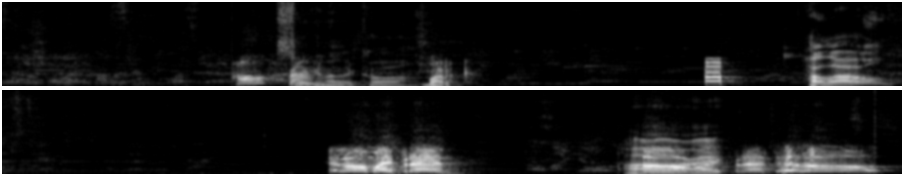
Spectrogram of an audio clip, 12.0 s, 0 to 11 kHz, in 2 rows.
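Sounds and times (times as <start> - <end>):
two-tone telephone beep: 4.6 - 5.0.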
